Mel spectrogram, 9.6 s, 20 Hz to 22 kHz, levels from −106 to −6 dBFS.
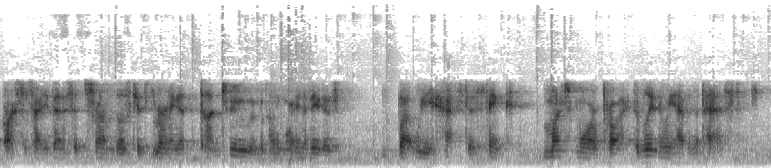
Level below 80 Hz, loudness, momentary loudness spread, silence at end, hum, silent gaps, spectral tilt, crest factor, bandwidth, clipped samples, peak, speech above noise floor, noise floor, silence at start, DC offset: -84 dBFS; -26 LUFS; 9 LU; 0.1 s; none; none; -2.5 dB/octave; 22 dB; 19.5 kHz; under 0.1%; -6 dBFS; 25 dB; -52 dBFS; 0 s; under 0.1%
